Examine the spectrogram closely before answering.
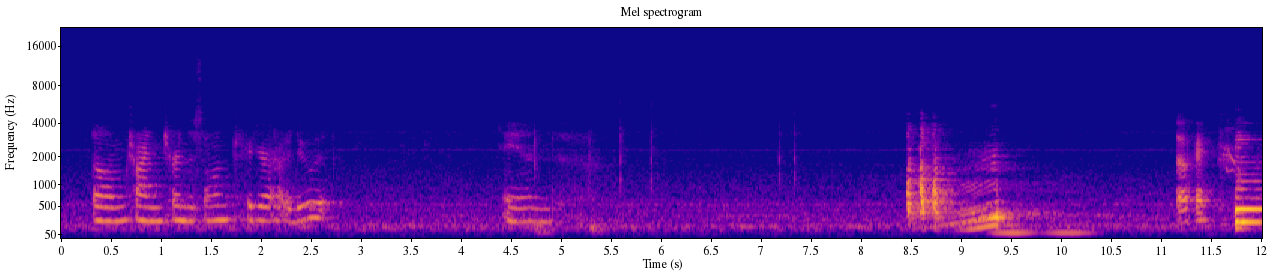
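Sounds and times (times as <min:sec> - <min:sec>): speaker start-up riff: 0:08.5 - 0:10.4.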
